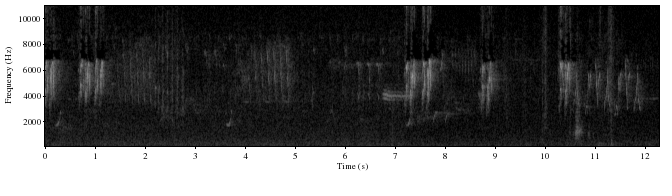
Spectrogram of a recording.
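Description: Songbirds chirping in short clusters of high calls, with a faint rapid trill between them.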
